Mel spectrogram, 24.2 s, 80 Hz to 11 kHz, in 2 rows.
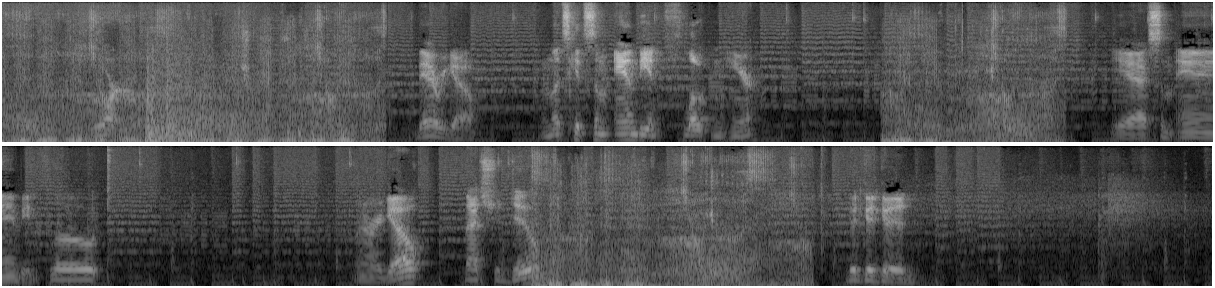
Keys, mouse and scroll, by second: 3.8 space, 5.1 click, 6.5-7.9 drag, 8.5 click, 8.7 space, 10.9 click, 12.1-13.5 drag, 14.4-15.6 drag, 17.1 click, 17.3 space, 20.2 space.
